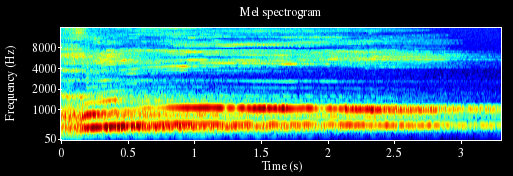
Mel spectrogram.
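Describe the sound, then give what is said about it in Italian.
A single long dog howl, rising at the start and then holding a steady, mournful pitch for about three seconds, fairly loud with no voices. “dice Giovanni, e alla terza latravano come i cani”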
